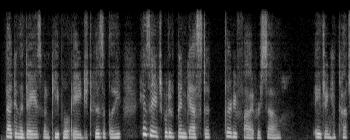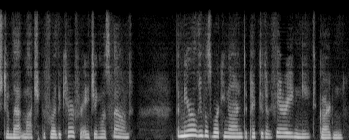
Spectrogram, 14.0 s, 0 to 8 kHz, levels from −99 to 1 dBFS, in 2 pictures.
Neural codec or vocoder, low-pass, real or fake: codec, 44.1 kHz, 2.6 kbps, DAC; 7.2 kHz; fake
